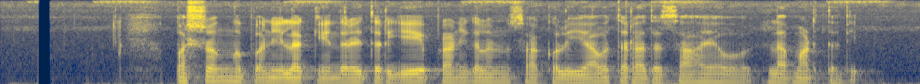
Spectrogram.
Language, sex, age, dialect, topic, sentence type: Kannada, male, 46-50, Coastal/Dakshin, agriculture, question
